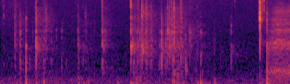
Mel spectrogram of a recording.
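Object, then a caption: Plastic candy bag. Fingernails tap a medium-sized, sealed and apparently full printed plastic Haribo Worms gummy bag held up close, making a series of short, bright clicky taps on the crinkly plastic film. Soft crinkling rustles run between the taps, and a sharper crackle near the end gives way to a sustained crinkle.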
